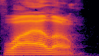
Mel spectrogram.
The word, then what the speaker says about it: Voiello: Maybe his most famous non-automotive design was an edible one, the Maria pasta shape that he developed for pasta maker Voilello. I don't even know how to say it. V-O-I-E-L-L-O. Voilello.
